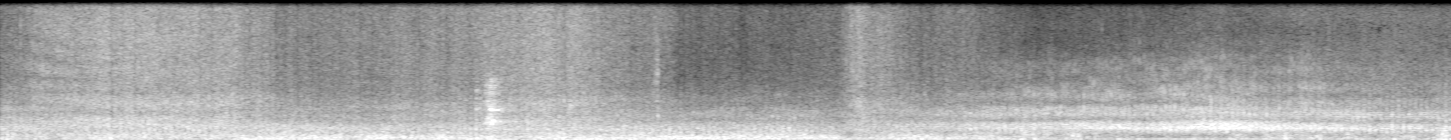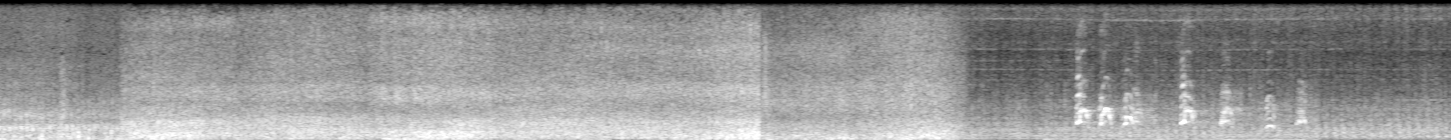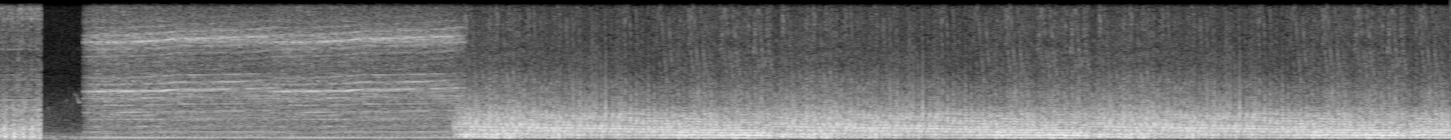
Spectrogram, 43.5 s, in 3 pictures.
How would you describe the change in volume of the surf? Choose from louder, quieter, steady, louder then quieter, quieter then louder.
quieter then louder.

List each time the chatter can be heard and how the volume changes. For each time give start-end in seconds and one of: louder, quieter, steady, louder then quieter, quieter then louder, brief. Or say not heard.
not heard.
